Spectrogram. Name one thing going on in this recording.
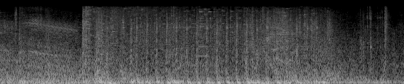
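A futuristic gun fires in rapid bursts.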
